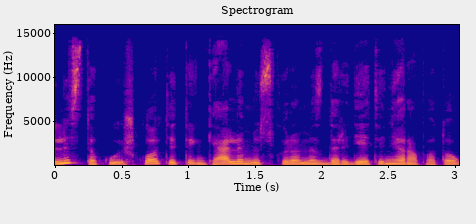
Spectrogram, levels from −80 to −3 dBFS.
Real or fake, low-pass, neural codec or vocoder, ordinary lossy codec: real; 14.4 kHz; none; AAC, 64 kbps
